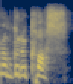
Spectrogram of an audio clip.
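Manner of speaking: high, exasperated outburst; exasperated warning. Real, not acted. Fan robbed of a goal, exasperated. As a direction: blurt it at a high pitch. Outraged at offside call.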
